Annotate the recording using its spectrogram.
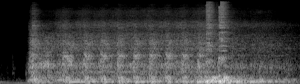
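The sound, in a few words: Opel Calibra engine being started for the first time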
